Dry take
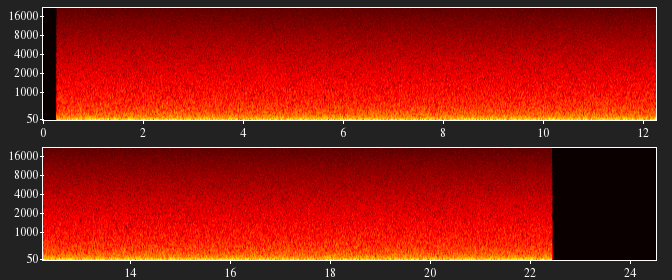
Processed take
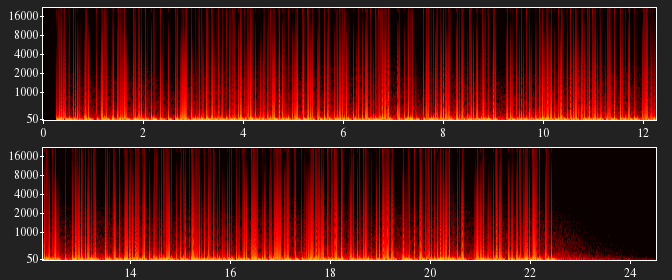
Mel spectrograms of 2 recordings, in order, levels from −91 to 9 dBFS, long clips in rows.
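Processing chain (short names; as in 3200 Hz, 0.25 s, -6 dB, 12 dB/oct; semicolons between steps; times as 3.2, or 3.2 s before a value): negative-ratio compressor -26 dBFS, ratio -0.5; Schmitt trigger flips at -24 dBFS; added harmonics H 8 -7 dB, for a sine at -21 dBFS; limiter -27 dBFS, peak gain reduction 10.5 dB; reverb RT60 4.1 s, pre-delay 8 ms, DRR 19 dB; gain +1.5 dB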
